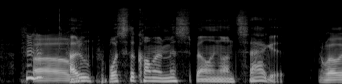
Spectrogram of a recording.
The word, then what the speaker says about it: Saget: What's the common misspelling on Saget? Well, it rhymes with stuff, so I had a rough childhood.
